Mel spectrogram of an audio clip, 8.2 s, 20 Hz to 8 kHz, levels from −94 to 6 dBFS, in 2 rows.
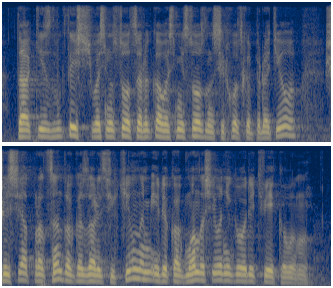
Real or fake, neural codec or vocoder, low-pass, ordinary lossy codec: fake; vocoder, 44.1 kHz, 128 mel bands every 512 samples, BigVGAN v2; 7.2 kHz; none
